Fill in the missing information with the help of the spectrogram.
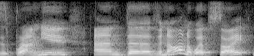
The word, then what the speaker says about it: Vinana: And Vinana is spelled V I N A N A. And yes, so many people tell me that Vinana rhymes with banana and they just remember it by banana.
